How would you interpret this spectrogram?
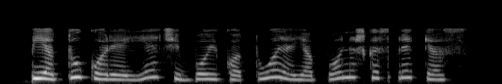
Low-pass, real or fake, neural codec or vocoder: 5.4 kHz; real; none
